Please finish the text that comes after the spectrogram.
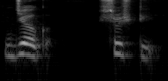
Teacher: आता जग सृष्टी म्हणताना ज च्या जागी य चा उच्चार होत असतो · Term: य युक्त उच्चार, ययुक्त उच्चार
